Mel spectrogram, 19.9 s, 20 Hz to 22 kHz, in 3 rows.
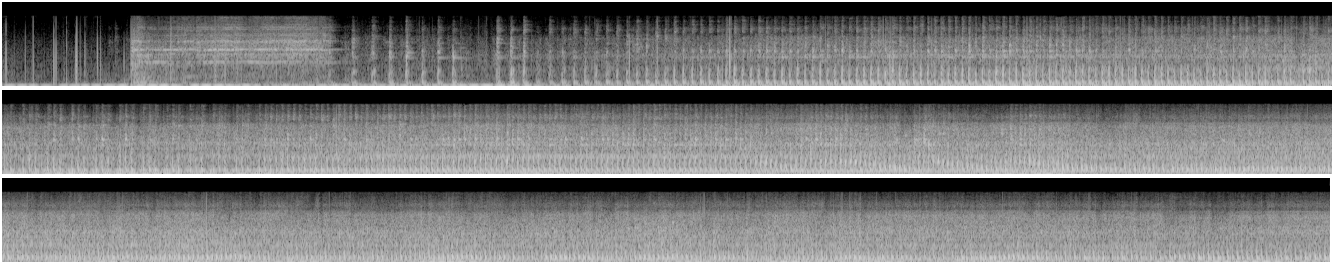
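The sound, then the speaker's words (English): A small Coventry Victor Midget four-stroke twin-cylinder opposed boat engine, made in England and fitted to DP boats from 1951 to 1958, runs steadily with a smooth, even putter, loud throughout, its low drone holding constant after a brief rougher start; no voices. “Between 1951 and 1958, this smooth little four-stroke twin-cylinder opposed engine, manufactured in England, gave these last DP boats their own unique sound, quite distinct from the earlier two-stroke models.”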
